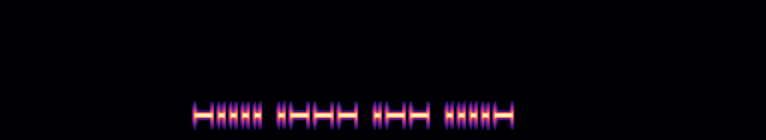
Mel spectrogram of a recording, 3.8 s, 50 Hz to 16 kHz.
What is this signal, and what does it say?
Morse code, heard as a keyed tone, about 40 wpm, 700 Hz. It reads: 6JW4
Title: Four Challenging Letter-Number Combinations 40wpm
